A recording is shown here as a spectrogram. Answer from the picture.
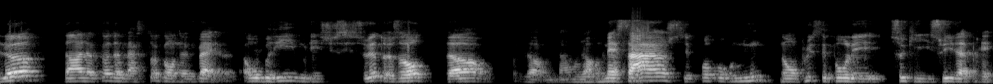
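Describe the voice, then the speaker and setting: Speaking very slowly with a Quebec accent, a man of fairly high pitch keeps his intonation fairly even while his loudness swings a lot. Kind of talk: lecture. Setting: university lecture hall, also on Zoom. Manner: casual, conversational.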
